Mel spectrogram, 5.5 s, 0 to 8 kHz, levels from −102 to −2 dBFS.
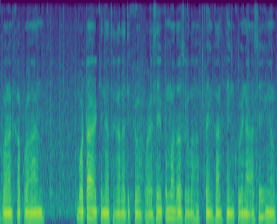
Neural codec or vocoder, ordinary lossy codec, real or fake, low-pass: none; none; real; 7.2 kHz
